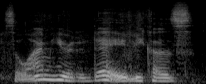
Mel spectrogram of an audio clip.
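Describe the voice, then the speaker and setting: Old lady in her 80s at a city council mic, low gravelly voice, slow and halting, bit of hiss. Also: mellow. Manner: halting, earnest, searching for words. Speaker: resident giving public comment. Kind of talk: public comment at a council meeting. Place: council chamber podium.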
